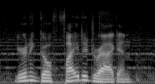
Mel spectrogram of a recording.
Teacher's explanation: And here, Donkey reduces going to gonna. Then the T at the end of fight is pronounced as an American T, D sound. The words then flow together to sound like you're gonna go fight a dragon.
